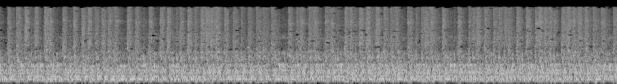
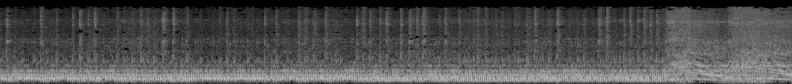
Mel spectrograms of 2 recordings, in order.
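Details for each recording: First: Chainsaw started after carburettor screw adjustment: high steady buzz never settling to a slow idle; racing too high, fixed by turning the top idle screw to slow it. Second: Chainsaw after starting-problem repair and screw tightening: steady idle, then several clean rev-ups and drops with crisp throttle response; normal running.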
